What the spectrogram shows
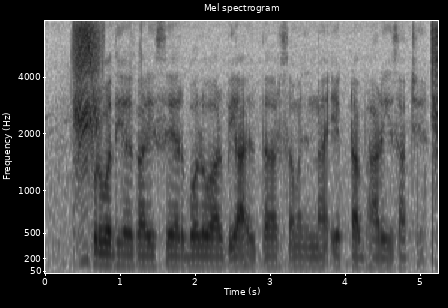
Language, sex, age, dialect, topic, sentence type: Magahi, male, 25-30, Northeastern/Surjapuri, banking, statement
